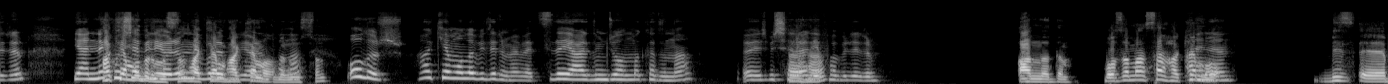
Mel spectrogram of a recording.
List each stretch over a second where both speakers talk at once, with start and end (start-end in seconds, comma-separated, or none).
1.0-3.1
